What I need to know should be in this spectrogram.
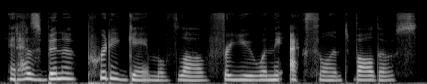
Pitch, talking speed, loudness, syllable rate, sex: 215 Hz, 195 wpm, -22 LUFS, 4.6 syllables/s, female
